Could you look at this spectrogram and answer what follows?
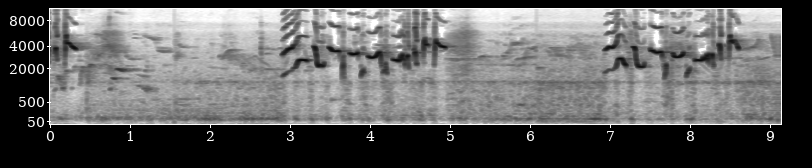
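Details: Caged Oriental magpie-robin kept at home, its song used to coax a quiet bird: two spaced bursts of rapid whistled, wavering notes about four seconds apart, faint low hum between.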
